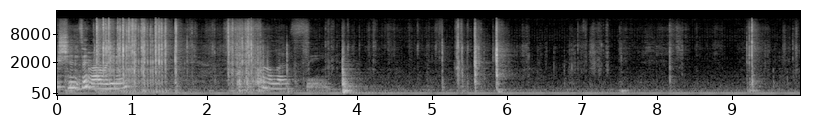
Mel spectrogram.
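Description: Playing cards rustle and tap as they are shuffled by hand.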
